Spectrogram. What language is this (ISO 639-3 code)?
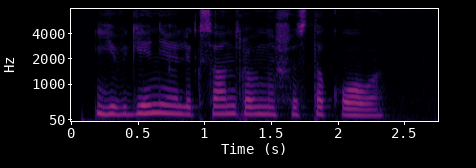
rus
